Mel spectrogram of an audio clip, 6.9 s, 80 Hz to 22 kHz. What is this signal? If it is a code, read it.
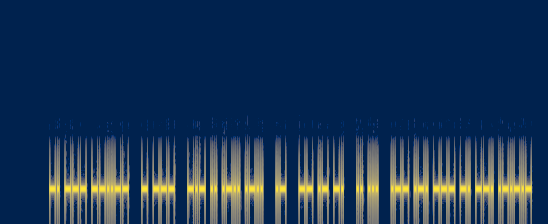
Morse code, heard as a keyed tone, about 50 wpm, 700 Hz. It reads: NO, TO KILL A MAN IS WRONG.
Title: Sentences from Top 1400 Words 50wpm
